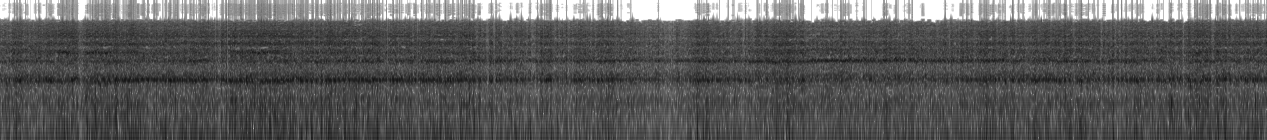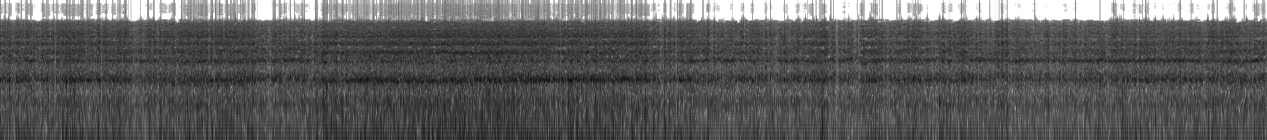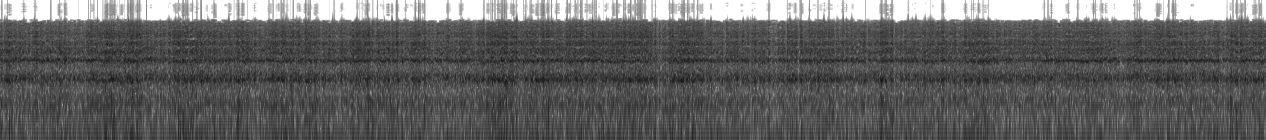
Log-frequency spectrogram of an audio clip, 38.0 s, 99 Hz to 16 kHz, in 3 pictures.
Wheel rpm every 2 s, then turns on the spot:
220, 230, 230, 230, 230, 230, 230, 220, 210, 230, 230, 230, 230, 230, 240, 230, 230, 230, 230.
none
